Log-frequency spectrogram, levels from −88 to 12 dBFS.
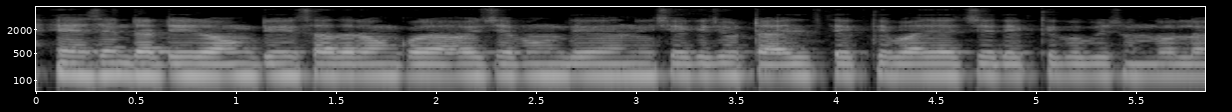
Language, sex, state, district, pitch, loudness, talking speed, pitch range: Bajjika, male, Bihar, Vaishali, 130 Hz, -29 LUFS, 225 wpm, 130-135 Hz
